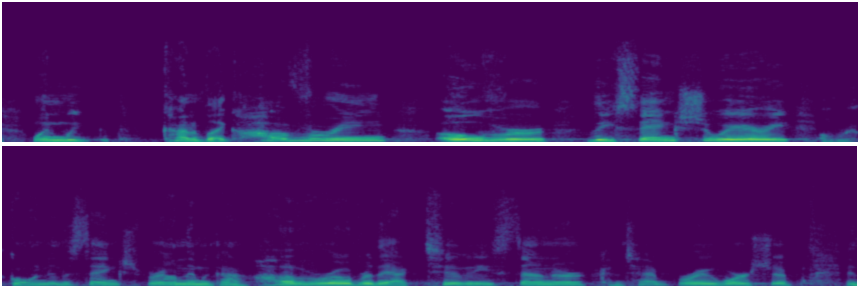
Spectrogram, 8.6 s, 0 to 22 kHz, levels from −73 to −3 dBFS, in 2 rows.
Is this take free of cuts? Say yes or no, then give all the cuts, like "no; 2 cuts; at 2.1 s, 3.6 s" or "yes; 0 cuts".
no; 3 cuts; at 4.1 s, 5.1 s, 7.3 s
